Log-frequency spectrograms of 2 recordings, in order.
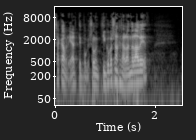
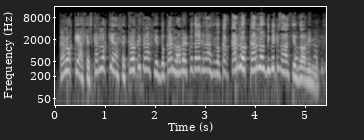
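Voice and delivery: much higher, louder, insistent mock nag; nagging terrorist on phone; 6 dB louder than usual. Terrorist hounding Carlos on the phone, mock hysterical nagging. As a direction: pester him over and over, shrill and pushy. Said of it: "lo que te pega el teléfono todo el tiempo".

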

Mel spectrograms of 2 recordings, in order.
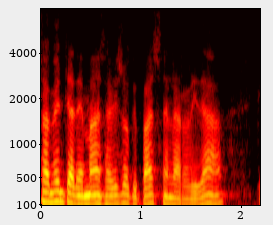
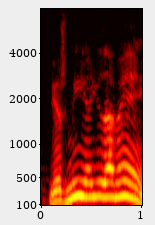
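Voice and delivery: mild plea; 8 semitones higher than usual. Acted. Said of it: "y es de noche".

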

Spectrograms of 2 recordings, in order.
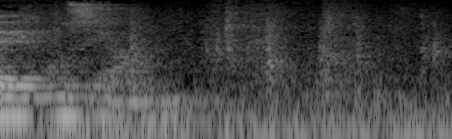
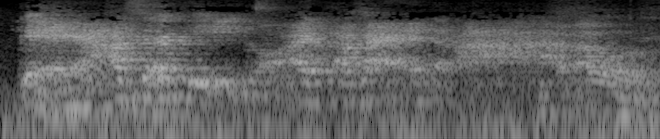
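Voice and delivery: a hint of a scandalised Pharisee, whispered and slow; mock the outraged guest; indignant Pharisee; 4 dB quieter, slower than usual. Teacher voicing the Pharisees at the feast, mock indignant.

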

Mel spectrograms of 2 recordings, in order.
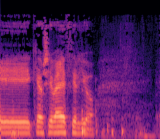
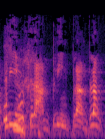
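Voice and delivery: slap sounds; 12 semitones higher, 6 dB quieter, much slower than usual. Retold or imitated. Imitating slaps with laughter.

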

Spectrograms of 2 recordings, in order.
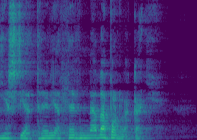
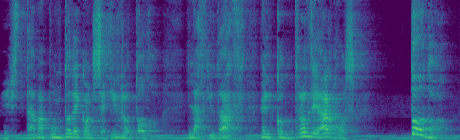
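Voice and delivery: rising fury up to the last word; snarling punk; 4 dB louder than usual. Acted. Boss ranting over lost power.

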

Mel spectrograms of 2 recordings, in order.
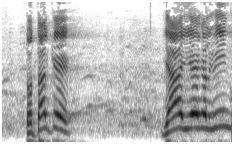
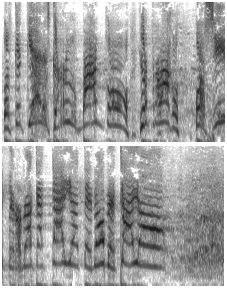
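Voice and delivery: much higher, rising to shouted yells; mock shouting match; 8 semitones higher, slower than usual. Husband and wife shouting each other down, mock yelling. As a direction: let the fight boil over into yelling.

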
